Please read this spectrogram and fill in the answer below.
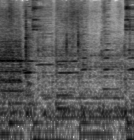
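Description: Background music playing over a Canon multifunction inkjet printer running as it feeds out a printed page.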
